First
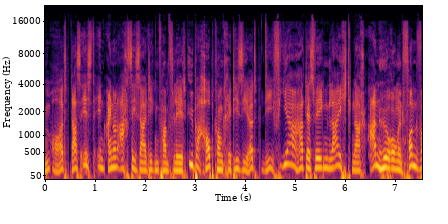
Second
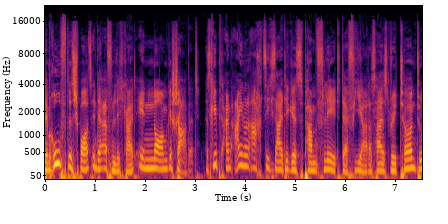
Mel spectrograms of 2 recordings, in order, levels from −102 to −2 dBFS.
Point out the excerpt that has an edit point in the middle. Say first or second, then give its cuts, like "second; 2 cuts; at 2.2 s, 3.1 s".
first; 4 cuts; at 1.2 s, 3.4 s, 5.2 s, 6.1 s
